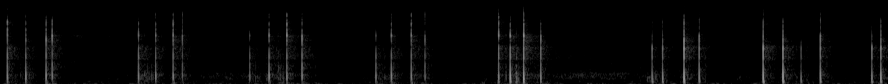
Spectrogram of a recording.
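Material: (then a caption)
Bamboo. Fingernails scratch a small, flat, solid bamboo board held upright above the mic, making crisp, dry, bright clicks and scrapes. The sounds come in quick clusters of sharp bursts, each stopping almost instantly with no ring, over a faint low hiss between the groups.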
